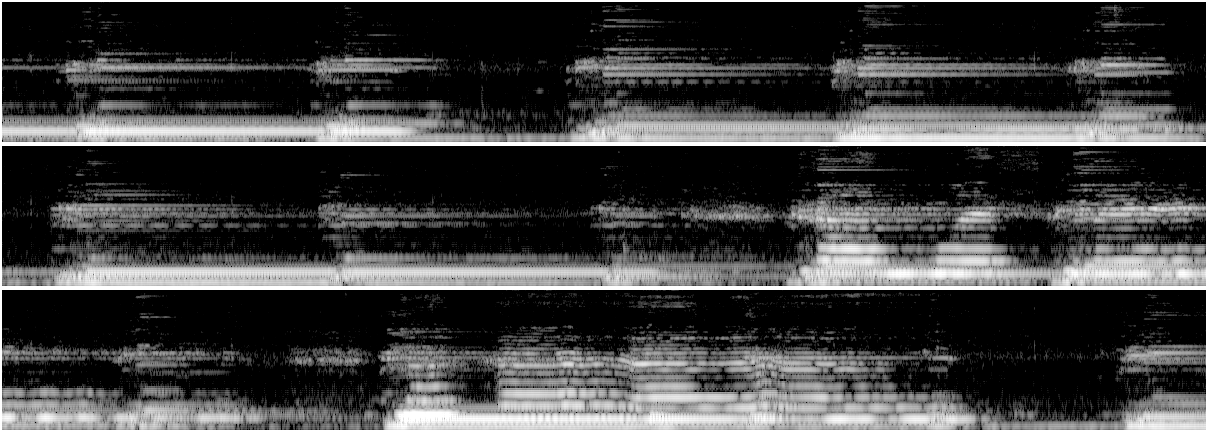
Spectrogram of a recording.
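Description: Takamine acoustic guitar, capoed, played in slow picked chords that ring out one after another. A woman's voice joins in softly singing about ten seconds in.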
